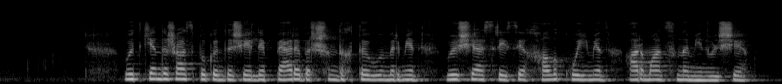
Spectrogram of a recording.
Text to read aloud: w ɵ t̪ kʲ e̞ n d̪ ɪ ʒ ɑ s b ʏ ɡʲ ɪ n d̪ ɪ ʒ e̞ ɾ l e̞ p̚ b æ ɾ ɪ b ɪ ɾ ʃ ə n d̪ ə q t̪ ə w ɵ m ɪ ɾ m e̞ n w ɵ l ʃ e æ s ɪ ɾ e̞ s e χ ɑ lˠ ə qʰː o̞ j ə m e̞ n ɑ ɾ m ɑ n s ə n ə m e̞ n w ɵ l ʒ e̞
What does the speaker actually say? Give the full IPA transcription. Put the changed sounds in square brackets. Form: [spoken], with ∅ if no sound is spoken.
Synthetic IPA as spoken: w ɵ t̪ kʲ e̞ n d̪ ɪ ʒ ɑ s b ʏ [kʲ] ɪ n d̪ ɪ ʒ e̞ ɾ l e̞ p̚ b æ ɾ ɪ b ɪ ɾ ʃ ə n d̪ ə q t̪ ə w ɵ m ɪ ɾ m e̞ n w ɵ l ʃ e æ s ɪ ɾ e̞ s e χ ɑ lˠ ə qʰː o̞ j ə m e̞ n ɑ ɾ m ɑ n s ə n ə m e̞ n w ɵ l [ʃ] e̞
